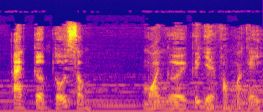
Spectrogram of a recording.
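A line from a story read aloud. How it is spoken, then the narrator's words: Soft. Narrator (Vietnamese): Viên Thừa Chí khẽ bảo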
